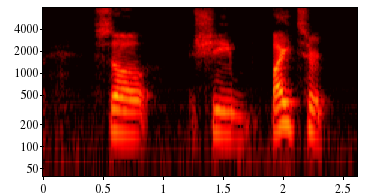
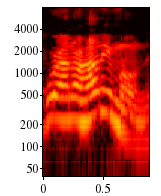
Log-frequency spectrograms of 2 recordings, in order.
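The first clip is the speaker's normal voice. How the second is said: exasperated protest; 9 semitones higher, 7 dB louder, faster than usual. Retold or imitated. Defending himself to staring people.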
